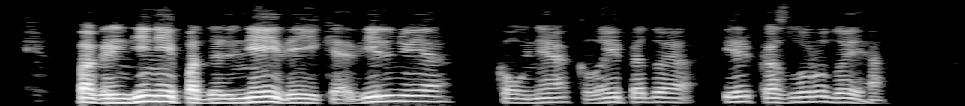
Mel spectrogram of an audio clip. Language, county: Lithuanian, Kaunas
